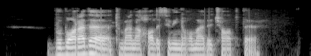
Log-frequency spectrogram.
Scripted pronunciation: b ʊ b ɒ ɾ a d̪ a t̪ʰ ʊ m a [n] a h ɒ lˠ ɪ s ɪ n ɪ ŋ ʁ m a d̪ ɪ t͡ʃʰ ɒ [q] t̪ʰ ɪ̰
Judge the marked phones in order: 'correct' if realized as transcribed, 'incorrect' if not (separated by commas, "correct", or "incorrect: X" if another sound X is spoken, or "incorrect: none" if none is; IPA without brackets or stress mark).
correct, incorrect: p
